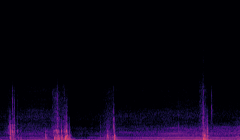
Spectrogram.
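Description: A snow shovel knocking and clattering against a snowmobile's tunnel as it is packed onto the sled: three sharp knocks, the loudest about half a second in. Under them a snowmobile engine idles steadily, its pitch rising briefly at first and then holding level.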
